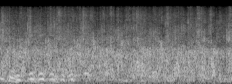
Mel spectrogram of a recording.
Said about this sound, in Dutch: Dat applaus is veel te luid.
